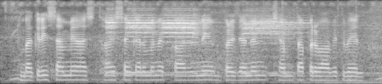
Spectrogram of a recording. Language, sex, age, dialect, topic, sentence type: Maithili, male, 36-40, Southern/Standard, agriculture, statement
